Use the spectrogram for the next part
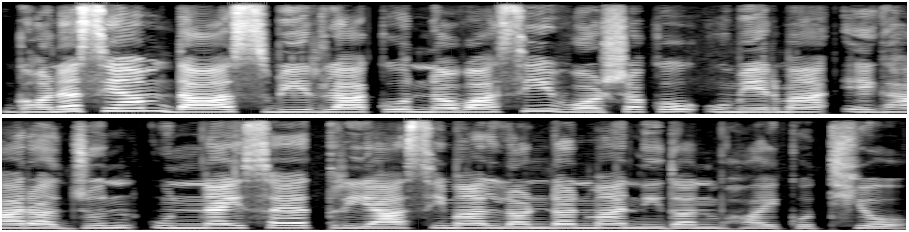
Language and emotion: Nepali, neutral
